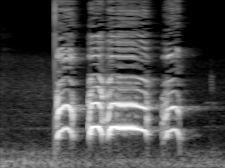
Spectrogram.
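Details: Domestic rooster gives one loud cock-a-doodle-doo after brief quiet, in four rich harmonic parts: a clipped first note, a bent rising syllable, a sustained level note, and a closing downward-curving note, then a faint low rumble.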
